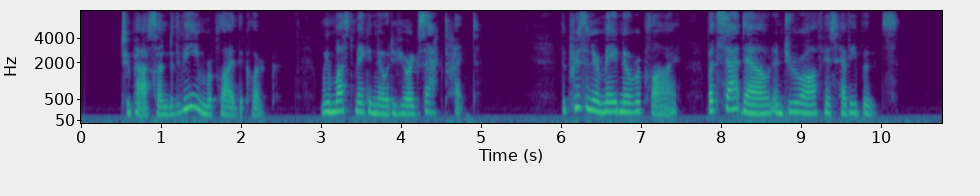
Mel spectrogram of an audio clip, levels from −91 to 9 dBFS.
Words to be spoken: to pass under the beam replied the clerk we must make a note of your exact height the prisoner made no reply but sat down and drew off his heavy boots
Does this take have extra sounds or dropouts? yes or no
no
